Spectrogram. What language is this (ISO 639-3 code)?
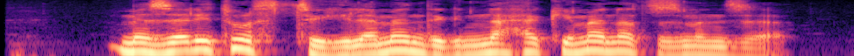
kab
